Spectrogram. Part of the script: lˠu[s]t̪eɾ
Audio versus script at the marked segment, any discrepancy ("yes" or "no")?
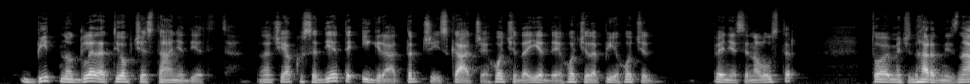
no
